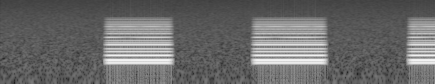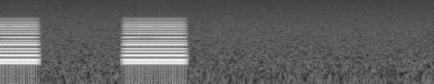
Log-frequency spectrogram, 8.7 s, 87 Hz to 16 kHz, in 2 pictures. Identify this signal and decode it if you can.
Train horn signal, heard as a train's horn. 4 short. On North American railways: a request for a signal to be given or repeated.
